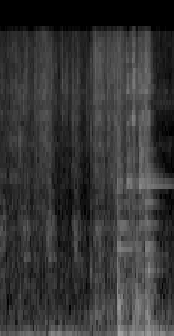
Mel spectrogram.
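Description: Black metal hammock-stand poles being handled and set down, with light metal clinks over a low rumble.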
